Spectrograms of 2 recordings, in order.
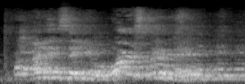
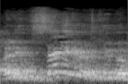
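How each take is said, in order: First: The stress is on "were". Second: The stress is on "say".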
